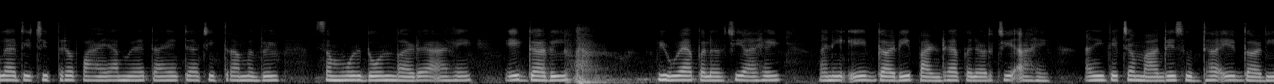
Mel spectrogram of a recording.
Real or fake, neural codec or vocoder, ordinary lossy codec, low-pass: fake; codec, 16 kHz, 1 kbps, FunCodec, trained on LibriTTS, 50 frames a second; none; none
